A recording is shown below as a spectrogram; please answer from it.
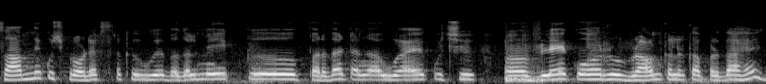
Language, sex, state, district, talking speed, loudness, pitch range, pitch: Hindi, male, Bihar, Bhagalpur, 150 wpm, -12 LUFS, 210-235 Hz, 225 Hz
